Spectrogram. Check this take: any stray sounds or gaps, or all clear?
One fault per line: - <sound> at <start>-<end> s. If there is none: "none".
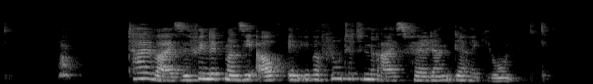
- bark at 0.6-0.8 s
